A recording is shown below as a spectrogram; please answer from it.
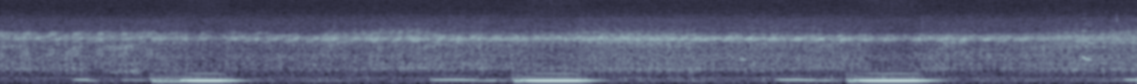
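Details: Eurasian bittern call played as a hunting lure: a few short low grunting intakes followed by a deep resonant boom, repeated about every two and a half seconds, three times, with a steady background hiss.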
